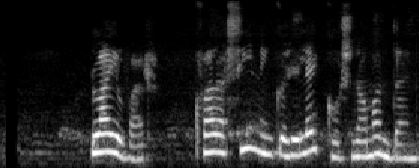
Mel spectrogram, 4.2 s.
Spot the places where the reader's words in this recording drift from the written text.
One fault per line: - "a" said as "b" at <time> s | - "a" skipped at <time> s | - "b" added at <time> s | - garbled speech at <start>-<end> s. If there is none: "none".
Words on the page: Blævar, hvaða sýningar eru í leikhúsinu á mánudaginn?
none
